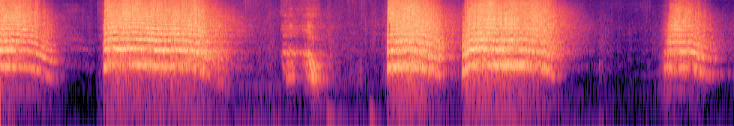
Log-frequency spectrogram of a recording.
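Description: Baby elephant hooting: a string of about six high-pitched calls, each up to about a second long, with short silences between them.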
